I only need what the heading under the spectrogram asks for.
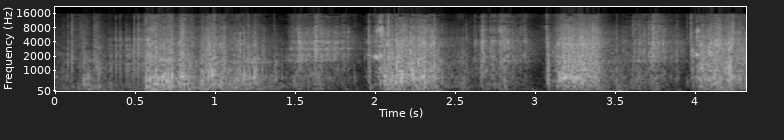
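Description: Loud, dense crackling and spitting of steaming hot fat sizzling under a pan lid, coming in rapid bursts that swell and dip in waves, with no talking.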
